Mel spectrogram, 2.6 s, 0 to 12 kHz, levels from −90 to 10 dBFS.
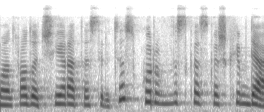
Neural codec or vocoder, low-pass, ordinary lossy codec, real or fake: none; 7.2 kHz; Opus, 32 kbps; real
